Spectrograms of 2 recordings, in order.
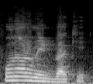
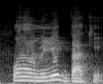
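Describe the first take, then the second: No difference in how they are said.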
